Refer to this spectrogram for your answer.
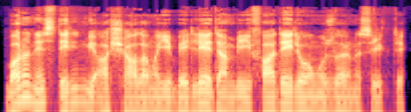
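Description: Sesli kitap anlatıcısı, pes sesli erkek, kuru kayıt. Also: male voice, low voice, brisk, clear, resonant tone, dry recording, studio quality. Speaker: audiobook narrator. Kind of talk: scripted literary narration.

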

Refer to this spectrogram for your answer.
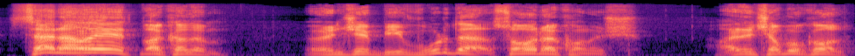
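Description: A man voicing a loud, hearty old male Cossack hunter in an audiobook, booming and teasing. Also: big pitch swings, normal speed, creaky, slightly rough, full character voice. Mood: teasing banter. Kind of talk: audiobook character voice.

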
